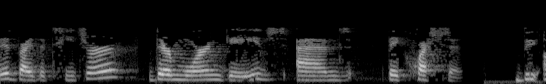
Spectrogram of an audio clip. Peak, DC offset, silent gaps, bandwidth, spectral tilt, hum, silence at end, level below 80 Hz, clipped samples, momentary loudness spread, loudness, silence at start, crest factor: -4 dBFS; under 0.1%; 4.64-4.83 s; 6 kHz; -2 dB/octave; none; 0 s; -68 dBFS; under 0.1%; 17 LU; -23 LUFS; 0 s; 20 dB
